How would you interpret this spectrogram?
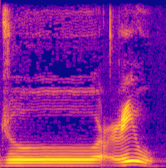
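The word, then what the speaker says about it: جُوعٍ: আমরা এই শব্দের ভিতরে বলি আল্লাযী আতআমাহুম মিন জু ওয়া আমানাহুম মিন খাউফ, শেষ, সহজ সহজ করে মনে চলে যায়। এখানে আমরা বাদ দিয়ে যাই মিন জুউ, এই অক্ষরটা বাদ দেই। এই অক্ষরটাকে আমরা একেবারেই উচ্চারণ করি না।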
